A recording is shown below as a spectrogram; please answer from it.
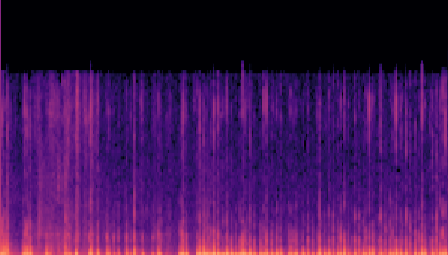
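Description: Fingers tap a cork object fast and aggressively, producing dull, muffled low thuds with almost no ring. The taps are uneven and spaced apart at first, then run together into a louder, denser patter after about two seconds.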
